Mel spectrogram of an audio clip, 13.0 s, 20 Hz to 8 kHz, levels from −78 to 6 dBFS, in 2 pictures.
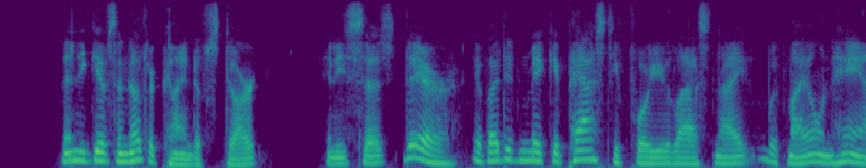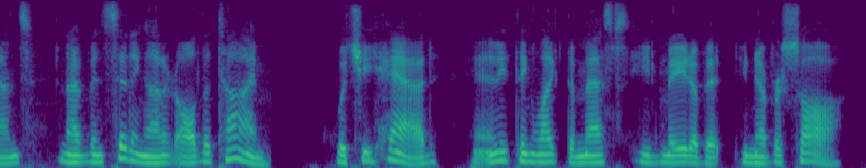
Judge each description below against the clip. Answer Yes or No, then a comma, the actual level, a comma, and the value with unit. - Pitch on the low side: Yes, low, 125 Hz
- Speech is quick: Yes, fast, 225 wpm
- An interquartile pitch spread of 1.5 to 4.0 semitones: No, average, 4.4 semitones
